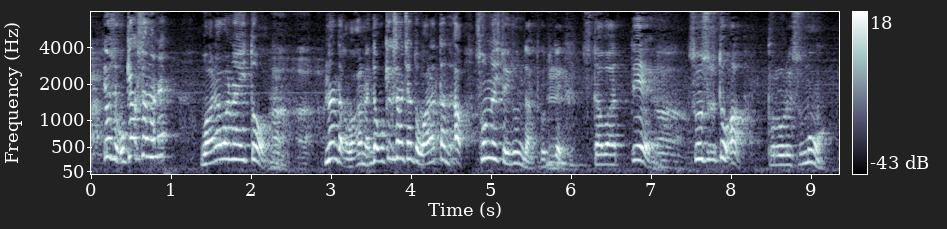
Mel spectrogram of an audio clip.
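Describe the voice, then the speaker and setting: A man's extremely high voice, very fast and lively, with audible room echo and noticeable background noise. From northern Hyogo, Toyooka (Kansai region). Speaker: stand-up comedian. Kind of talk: casual chat. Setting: karaoke box.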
